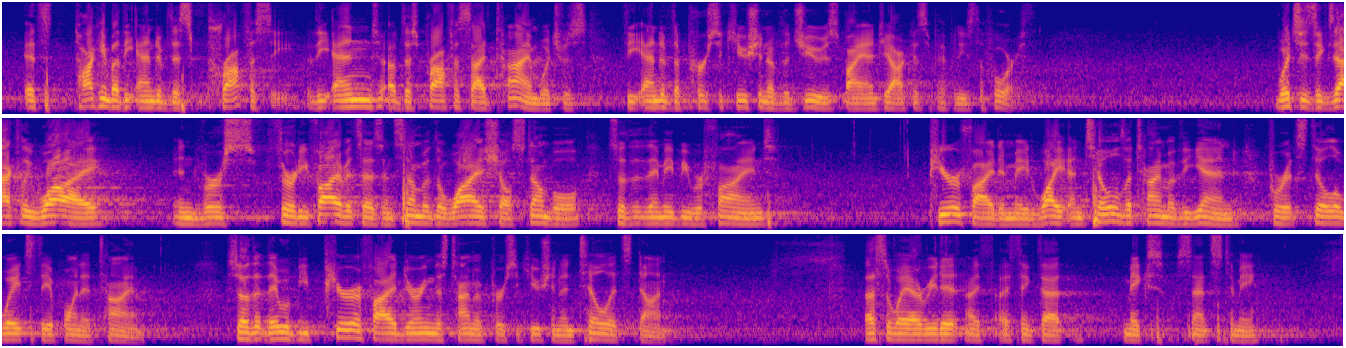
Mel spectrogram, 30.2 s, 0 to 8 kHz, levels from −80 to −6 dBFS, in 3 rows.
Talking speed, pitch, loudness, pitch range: 195 wpm, 120 Hz, -24 LUFS, 110-130 Hz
